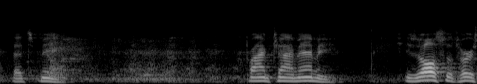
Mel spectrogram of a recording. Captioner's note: laughter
